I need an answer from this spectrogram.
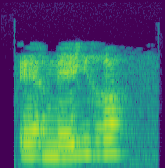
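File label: "ernejere", Haut Rhin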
